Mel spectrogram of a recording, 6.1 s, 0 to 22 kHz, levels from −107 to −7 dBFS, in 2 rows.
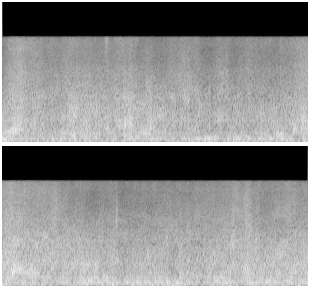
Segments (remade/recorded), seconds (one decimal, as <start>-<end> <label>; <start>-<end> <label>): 0.0-6.1 remade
